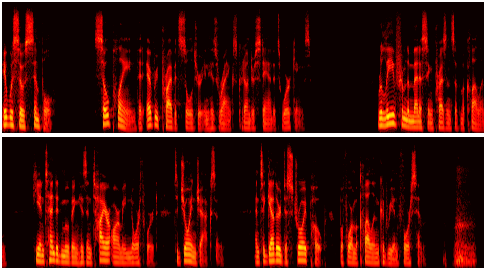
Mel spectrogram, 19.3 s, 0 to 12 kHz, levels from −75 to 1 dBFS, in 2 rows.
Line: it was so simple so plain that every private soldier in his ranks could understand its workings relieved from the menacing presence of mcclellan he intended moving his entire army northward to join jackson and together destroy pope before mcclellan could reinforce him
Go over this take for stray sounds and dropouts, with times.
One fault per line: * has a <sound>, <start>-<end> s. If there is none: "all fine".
* has a breath, 18.5-19.2 s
